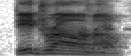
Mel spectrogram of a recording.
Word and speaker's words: DiGerolamo: In the house this evening, I have DiGerolamo. Did I pronounce that correctly? Yeah, it's close enough. DiGerolamo.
